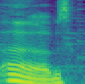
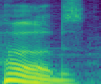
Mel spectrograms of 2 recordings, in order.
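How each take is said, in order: First: It is pronounced the American way. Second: It is pronounced the British way. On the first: "the American way of pronouncing that word" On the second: "British people would pronounce it herbs"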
